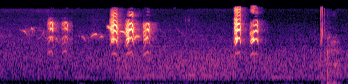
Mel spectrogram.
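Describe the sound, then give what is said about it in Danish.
A citrine wagtail gives short, sharp, high-pitched calls in quick pairs and trios, clear, over a steady outdoor hiss with a few fainter chirps in the background. “Citronlæbstjert fandme et godt bud. Er det den der? Ja.”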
